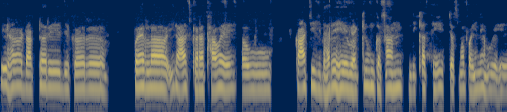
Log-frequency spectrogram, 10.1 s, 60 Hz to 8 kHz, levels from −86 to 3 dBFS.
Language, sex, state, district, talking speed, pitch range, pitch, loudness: Chhattisgarhi, male, Chhattisgarh, Jashpur, 135 wpm, 160-180 Hz, 165 Hz, -22 LUFS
